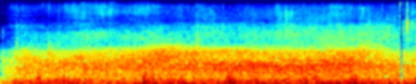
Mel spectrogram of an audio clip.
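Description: Steady road traffic noise: an even hum of cars on a busy street.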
